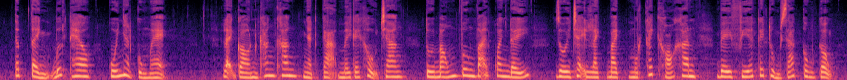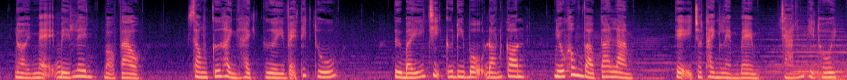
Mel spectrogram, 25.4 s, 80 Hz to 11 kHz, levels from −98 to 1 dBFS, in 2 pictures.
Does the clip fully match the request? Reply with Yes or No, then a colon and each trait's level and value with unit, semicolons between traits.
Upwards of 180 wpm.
No: average, 175 wpm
